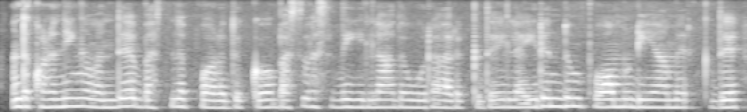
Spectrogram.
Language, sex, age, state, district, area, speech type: Tamil, female, 30-45, Tamil Nadu, Tiruppur, rural, spontaneous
